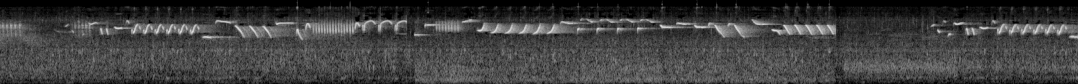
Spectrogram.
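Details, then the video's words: Long run of Eurasian wren burst song used to tutor young white-eyes: shrill, very fast trills, rolled loops and sharp whistles pour out, with two short breaks between loud bursts. "Tembakan Winter Koning / Wren"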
